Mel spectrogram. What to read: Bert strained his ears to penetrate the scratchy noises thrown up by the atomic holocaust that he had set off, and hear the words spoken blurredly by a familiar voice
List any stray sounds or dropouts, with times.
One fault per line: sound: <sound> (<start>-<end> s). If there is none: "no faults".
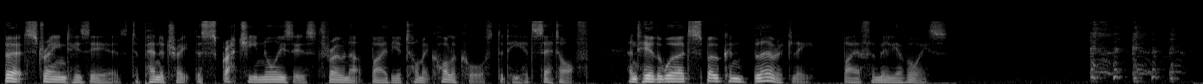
sound: cough (10.9-11.9 s)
